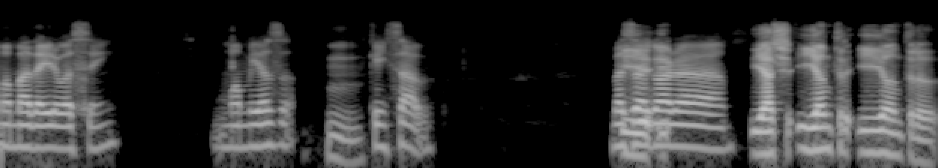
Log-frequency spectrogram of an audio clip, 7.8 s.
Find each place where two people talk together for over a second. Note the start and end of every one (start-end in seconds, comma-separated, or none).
none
